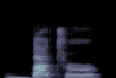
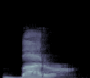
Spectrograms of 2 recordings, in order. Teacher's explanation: in British English has a clear T sound, but in American English it often sounds more like butter with a softer T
